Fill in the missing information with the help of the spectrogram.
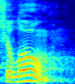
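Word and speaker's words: shalom (שלום): It's pronounced shalom.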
